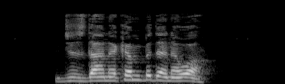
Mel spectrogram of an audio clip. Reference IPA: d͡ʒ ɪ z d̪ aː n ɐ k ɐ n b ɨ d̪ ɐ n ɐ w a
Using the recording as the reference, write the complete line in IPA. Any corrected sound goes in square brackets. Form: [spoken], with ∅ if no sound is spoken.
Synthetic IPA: d͡ʒ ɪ z d̪ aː n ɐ k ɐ [m] b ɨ d̪ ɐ n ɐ w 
